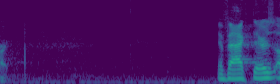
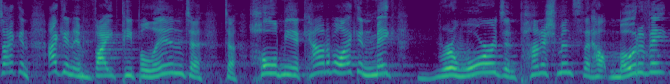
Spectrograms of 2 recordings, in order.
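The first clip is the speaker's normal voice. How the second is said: raised, louder preaching voice pressing hard; rising fervent sermon delivery; passionate preaching; 8 semitones higher, 6 dB louder than usual. Acted. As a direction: preach it with full force, higher and louder. Preacher builds to a passionate climax.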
